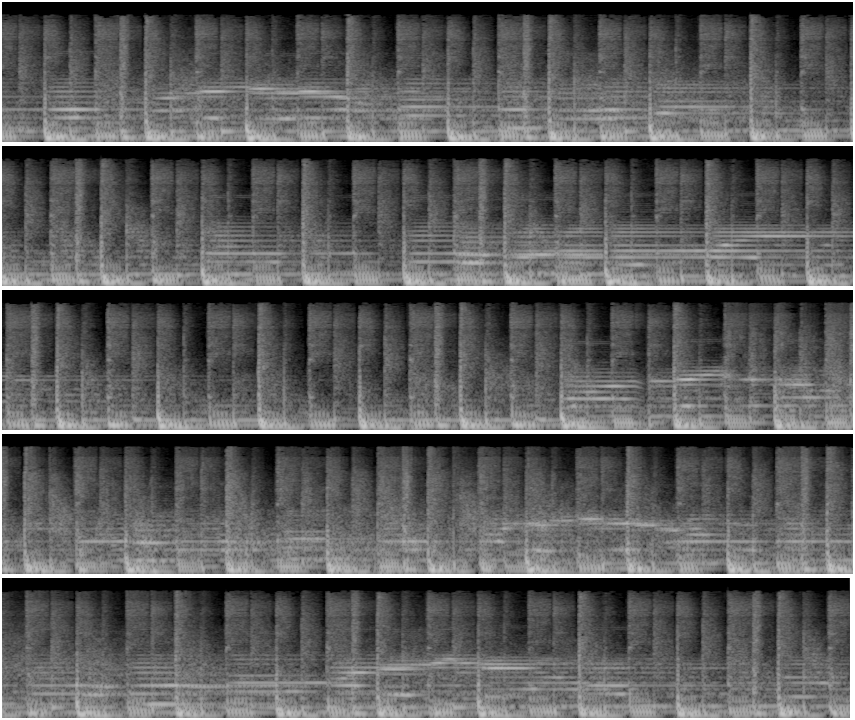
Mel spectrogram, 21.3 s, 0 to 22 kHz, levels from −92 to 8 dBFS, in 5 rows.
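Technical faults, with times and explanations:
11.67–11.75 s, short stall from a late packet: a packet arrived late and the jitter buffer emptied, so the receiver held the last sound for about 60 ms before resuming where it left off. Nothing is lost, but the waveform shows a repeated stretch with a slight buzz or dip and the spectrogram a brief smeared band.
12.11–18.86 s, call bitrate drop: the bandwidth estimate fell, pushing the encoder from 48 to 13 kbps, where it stayed lowest for about 3.5 s. Coarser coding makes the sound rough and muffled. On a spectrogram the upper frequencies go dark and patchy until recovery.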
